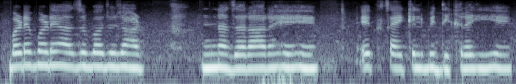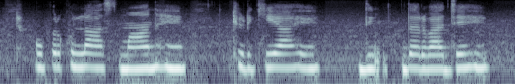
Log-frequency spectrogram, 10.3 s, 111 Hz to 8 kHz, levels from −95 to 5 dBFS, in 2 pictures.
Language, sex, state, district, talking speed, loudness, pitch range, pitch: Hindi, female, Bihar, Vaishali, 140 wpm, -12 LUFS, 245-265 Hz, 255 Hz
